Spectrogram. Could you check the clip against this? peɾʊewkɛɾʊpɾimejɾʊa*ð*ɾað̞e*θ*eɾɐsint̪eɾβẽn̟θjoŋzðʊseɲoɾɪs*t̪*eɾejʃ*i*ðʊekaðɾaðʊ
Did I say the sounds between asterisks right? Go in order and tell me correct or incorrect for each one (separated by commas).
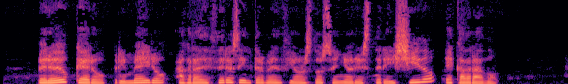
incorrect, correct, correct, correct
